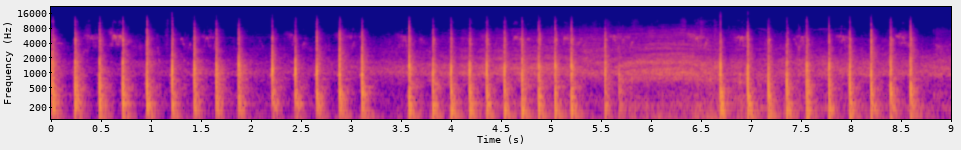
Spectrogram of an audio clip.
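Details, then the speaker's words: Hammer-tapping the deck of a free Halcyon 23 fiberglass sailboat: each tap gives a crisp, sharp crack with no dull thud; sounds like very sharp fiberglass, possibly no core at all, nothing worrying. "Nothing that worries me. I wouldn't be surprised if there's no core in here at all. Sounds like very sharp fiberglass."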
